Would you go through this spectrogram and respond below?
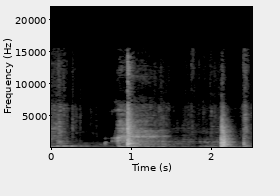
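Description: Metal baking pan for cake mix cookies handled and set down on a counter: two sharp clanks with softer rattles between and after, close by, no talking.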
